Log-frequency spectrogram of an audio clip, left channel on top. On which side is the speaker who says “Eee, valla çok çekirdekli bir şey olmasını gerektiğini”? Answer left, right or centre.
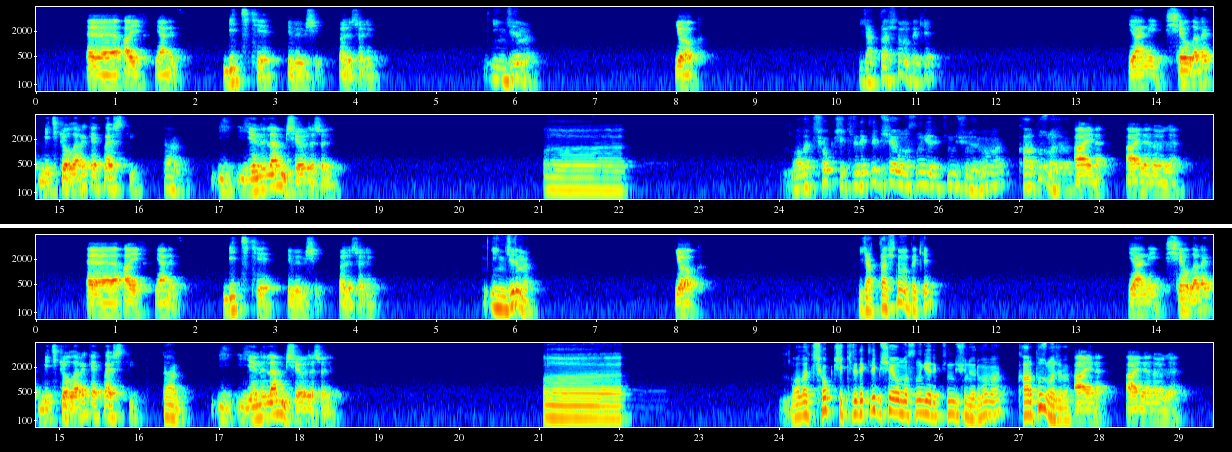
Right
